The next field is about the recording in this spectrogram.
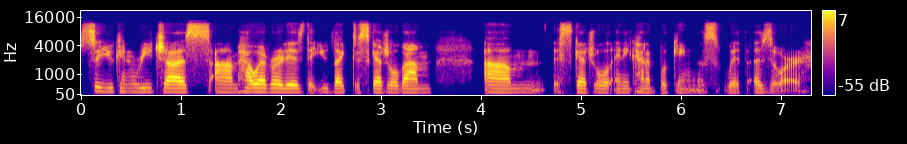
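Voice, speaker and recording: A woman with an ordinary speaking voice talks at a moderate pace and a fairly low pitch. The recording is very clean with a silent background, and the sound is dry and close with no echo. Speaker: captioning service representative. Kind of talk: product demonstration.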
